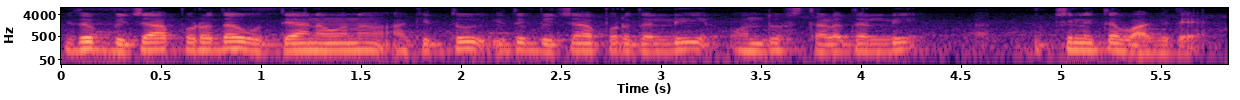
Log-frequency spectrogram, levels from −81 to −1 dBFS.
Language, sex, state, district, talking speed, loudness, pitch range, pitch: Kannada, male, Karnataka, Bijapur, 90 wpm, -28 LUFS, 115-135 Hz, 125 Hz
